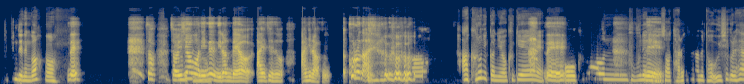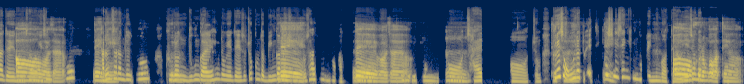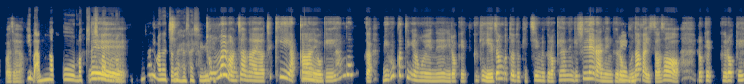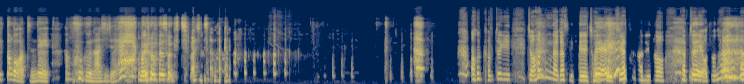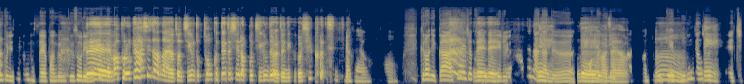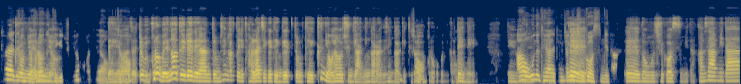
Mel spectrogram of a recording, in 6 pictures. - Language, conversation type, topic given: Korean, unstructured, 사회적 거리두기는 우리 삶에 어떤 영향을 주었을까요?
- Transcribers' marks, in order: laughing while speaking: "어"; laughing while speaking: "코로나 아니라고"; laugh; distorted speech; unintelligible speech; laughing while speaking: "굉장히 많았잖아요, 사실"; put-on voice: "헤엑"; laughing while speaking: "막 이러면서 기침하시잖아요"; laugh; laughing while speaking: "아, 갑자기 저 한국 나갔을 … 방금 그 소리에"; laugh; other background noise; laugh; tapping; laugh; laughing while speaking: "싫거든요"; unintelligible speech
